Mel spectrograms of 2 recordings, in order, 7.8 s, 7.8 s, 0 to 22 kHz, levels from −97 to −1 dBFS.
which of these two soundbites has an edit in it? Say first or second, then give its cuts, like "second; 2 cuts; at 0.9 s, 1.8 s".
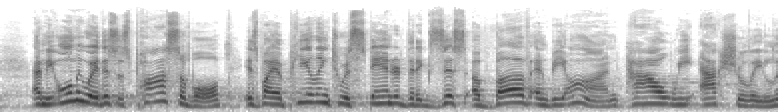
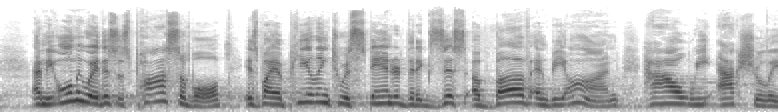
first; 1 cut; at 6.2 s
